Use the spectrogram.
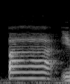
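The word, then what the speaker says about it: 빠 (八): 그게 이제 중국어로 빠 이렇게 발음을 하는데 그 우리가 재물이 막 생기는 거 있잖아요.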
